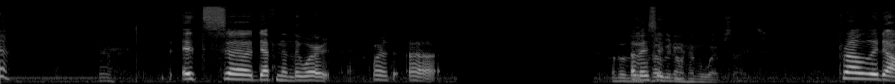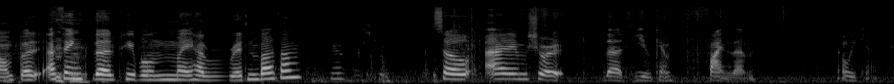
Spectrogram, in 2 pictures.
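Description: At 4.57 s the audio stalls: the last sound stretches on for a moment, then drops into near silence for about 1.3 s before resuming at 5.95 s exactly where it stopped. At 11.08 s a shorter stall of 0.16 s is filled entirely by a smeared buzz of the preceding sound. Both are call audio freezes, likely from packets arriving late and the jitter buffer running dry. Nothing is lost, but each adds delay.

From 16.49 to 17.49 s the sound hurries, playing about 10% fast with no change in pitch. This is a jitter buffer speed-up. The receiver trims many tiny pitch-length slices in succession, removing about a tenth of a second in total, to bring its backlog down.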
